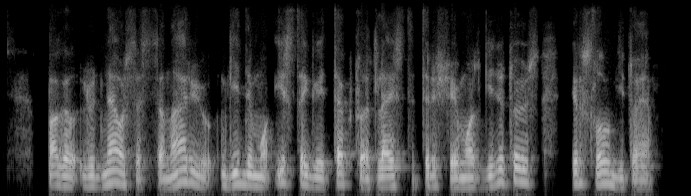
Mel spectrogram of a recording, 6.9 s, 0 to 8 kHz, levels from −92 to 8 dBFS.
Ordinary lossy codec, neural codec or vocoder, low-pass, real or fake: Opus, 16 kbps; none; 7.2 kHz; real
